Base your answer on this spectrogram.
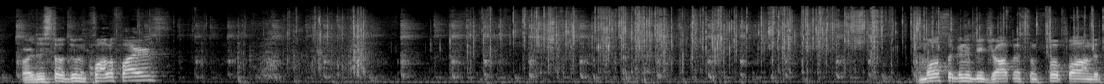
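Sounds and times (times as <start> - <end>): foil wrapper crinkling: 1.8 - 11.0.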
